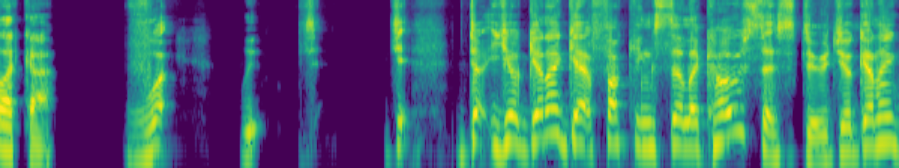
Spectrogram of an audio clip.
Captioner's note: stammers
